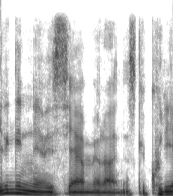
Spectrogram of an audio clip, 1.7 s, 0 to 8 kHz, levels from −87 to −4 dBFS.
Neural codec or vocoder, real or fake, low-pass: codec, 16 kHz, 8 kbps, FreqCodec, larger model; fake; 7.2 kHz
